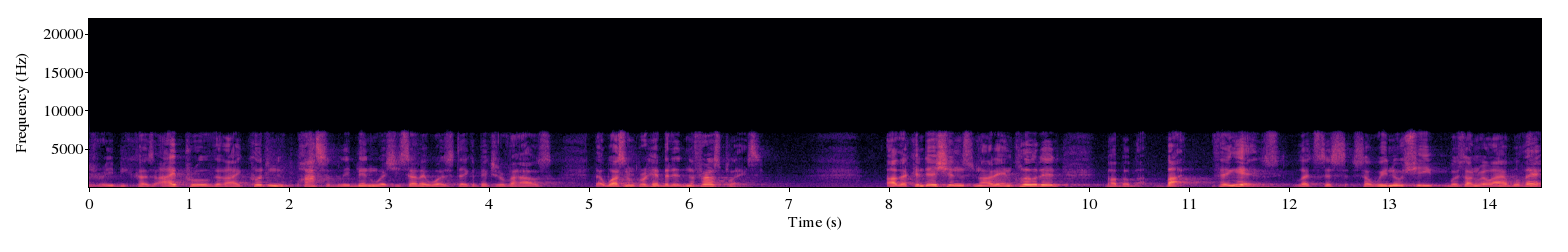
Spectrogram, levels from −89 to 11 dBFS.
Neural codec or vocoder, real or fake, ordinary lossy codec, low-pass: none; real; Opus, 64 kbps; 7.2 kHz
